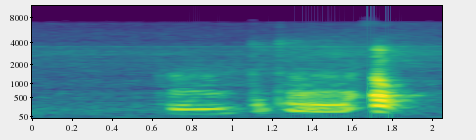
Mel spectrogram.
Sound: humming

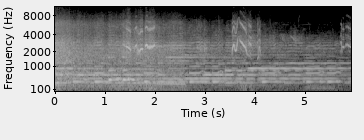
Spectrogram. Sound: birds Chirping

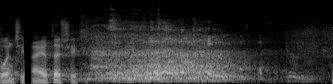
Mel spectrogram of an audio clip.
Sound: laughter

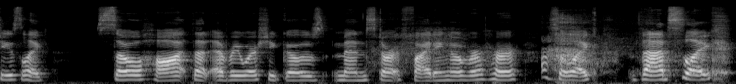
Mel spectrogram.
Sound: groans

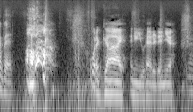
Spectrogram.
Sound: laughs

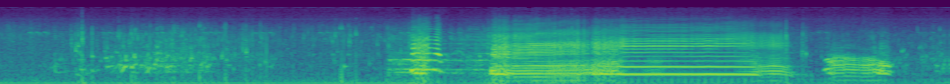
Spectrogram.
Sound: goose honking loudly

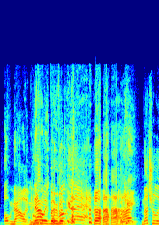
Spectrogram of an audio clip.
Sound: laughs

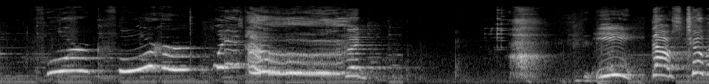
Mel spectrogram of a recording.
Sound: gasps

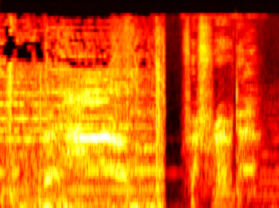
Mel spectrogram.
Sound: screams

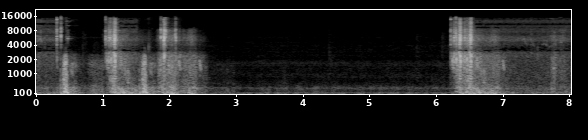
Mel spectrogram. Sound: inventory and map noises

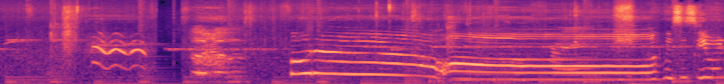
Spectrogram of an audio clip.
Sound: off-camera wheeze laugh; gasps

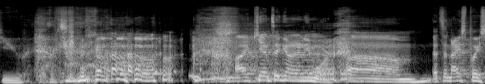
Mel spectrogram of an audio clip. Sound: laughter

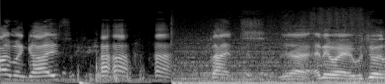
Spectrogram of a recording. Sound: laughter

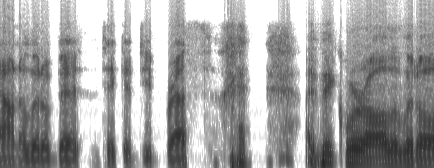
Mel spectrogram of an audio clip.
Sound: laughs

